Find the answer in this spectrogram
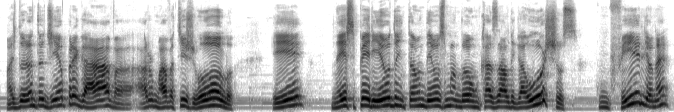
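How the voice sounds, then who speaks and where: Man, pastor, slow deliberate recollection, high pitch, soft music behind. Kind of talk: recollecting interview.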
